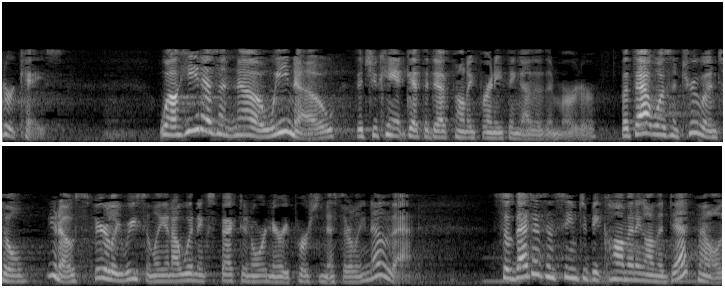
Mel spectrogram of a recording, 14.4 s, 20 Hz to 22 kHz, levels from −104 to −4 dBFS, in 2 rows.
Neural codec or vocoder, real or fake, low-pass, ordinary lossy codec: none; real; 5.4 kHz; MP3, 24 kbps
